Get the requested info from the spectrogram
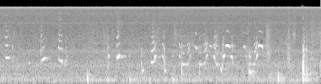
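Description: Faint background animal calls: many short, high chirps scattered through a pause in speech.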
